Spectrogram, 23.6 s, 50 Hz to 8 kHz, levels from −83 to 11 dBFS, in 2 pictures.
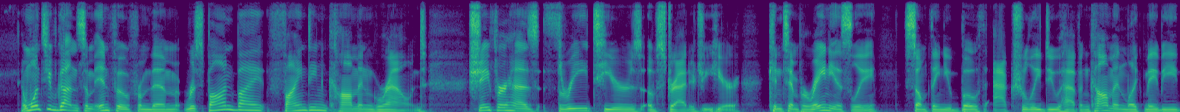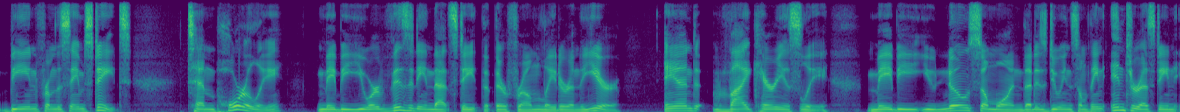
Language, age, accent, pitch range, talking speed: English, 10-29, American, 120-155 Hz, 155 wpm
